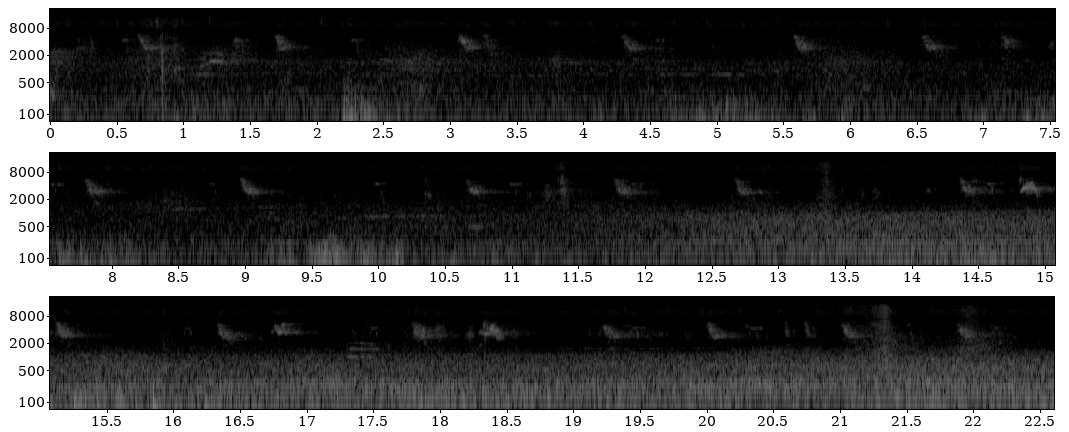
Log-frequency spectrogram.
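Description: Small birds chirping with short, high, repeated calls over a low rumble of background noise that swells from about halfway through.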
